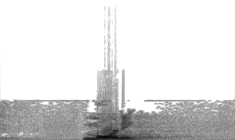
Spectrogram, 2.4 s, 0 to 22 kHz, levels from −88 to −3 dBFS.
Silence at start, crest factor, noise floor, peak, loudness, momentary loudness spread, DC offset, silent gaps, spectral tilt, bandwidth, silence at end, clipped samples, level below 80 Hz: 0 s; 14 dB; -39 dBFS; 0 dBFS; -11 LUFS; 24 LU; under 0.1%; none; -6.5 dB/octave; 9.2 kHz; 0.75 s; 0.2%; -50 dBFS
